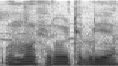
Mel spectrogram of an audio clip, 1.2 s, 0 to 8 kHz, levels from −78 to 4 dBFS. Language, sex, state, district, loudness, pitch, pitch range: Rajasthani, male, Rajasthan, Churu, -13 LUFS, 100 Hz, 95-105 Hz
